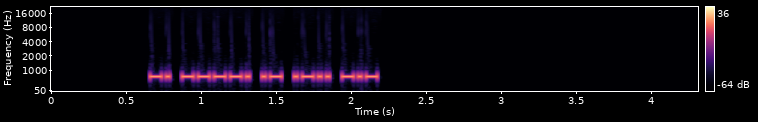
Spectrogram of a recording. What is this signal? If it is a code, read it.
Morse code, heard as a keyed tone, about 46 wpm, 700 Hz. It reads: N9ALK
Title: USA Call Signs - 5 Characters - Repeated 3x - 45wpm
